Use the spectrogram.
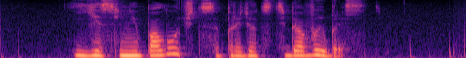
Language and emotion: Russian, angry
